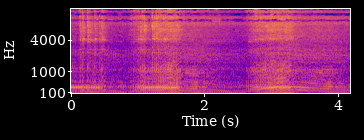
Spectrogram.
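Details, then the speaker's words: Pit/dirt bike carburetor with air screw about one turn out, idling fine: each throttle blip swells then sags and stumbles instead of rising crisply; rich bog from an oversized pilot jet, smaller pilot jet needed. "Like I said, this is where we go in, put a smaller pilot in, and that would solve all our issues here."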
